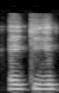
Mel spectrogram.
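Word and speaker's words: 駅: Terus EQ eki itu stasiun.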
